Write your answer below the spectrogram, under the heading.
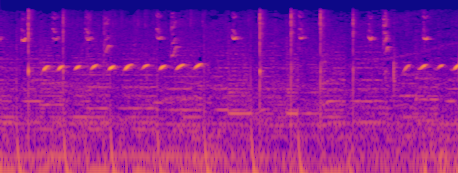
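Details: A captive red siskin being trained to hand gives a quick series of about ten bright, even chips in under two seconds, then resumes after a pause, with scattered clicks and taps behind.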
